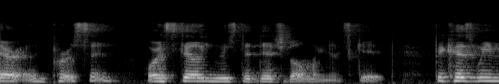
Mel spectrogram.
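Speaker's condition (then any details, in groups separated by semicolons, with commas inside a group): Cerebral palsy; present from birth, difficulty using arms and legs; childhood prognosis of unclear or no speech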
